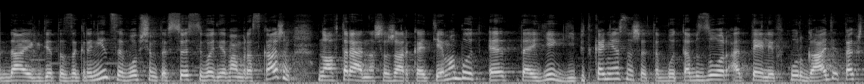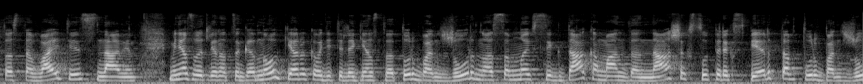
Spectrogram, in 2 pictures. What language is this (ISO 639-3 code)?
rus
